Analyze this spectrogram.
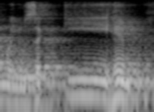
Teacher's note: ہم میں میم ساکن پہ اظہار شفوی ہے · ذات صفیر کے واسطے ادا کریں گے، کاف سے ملائیں گے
